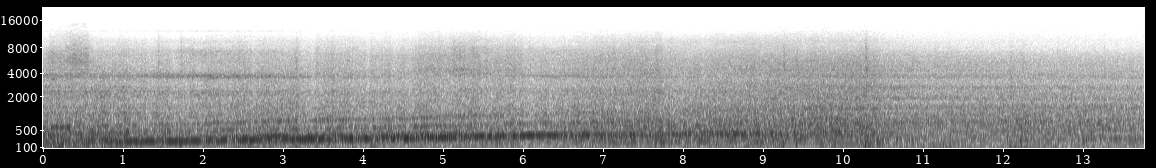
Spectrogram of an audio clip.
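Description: JR 205-series electric commuter train pulling away, its traction motors whining in a steadily rising pitch as it picks up speed, over the rumble of its wheels on the rails. The sound eases off about ten seconds in as the train draws away.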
